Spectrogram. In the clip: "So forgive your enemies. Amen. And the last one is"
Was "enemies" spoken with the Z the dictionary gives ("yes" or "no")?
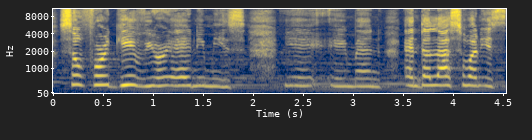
no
